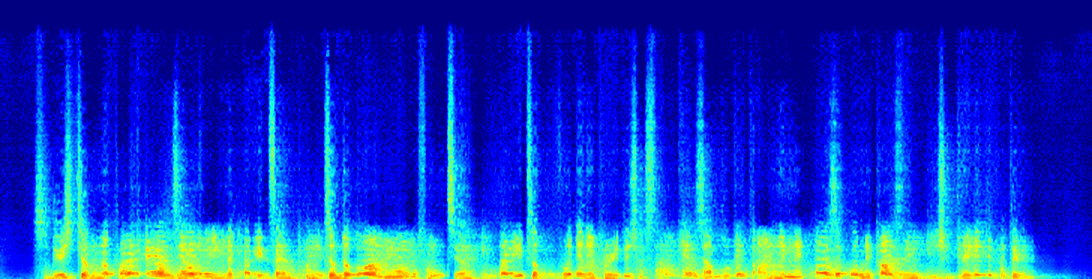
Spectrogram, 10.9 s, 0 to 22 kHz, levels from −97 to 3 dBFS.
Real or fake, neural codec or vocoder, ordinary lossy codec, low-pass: fake; codec, 44.1 kHz, 0.9 kbps, DAC; none; 19.8 kHz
